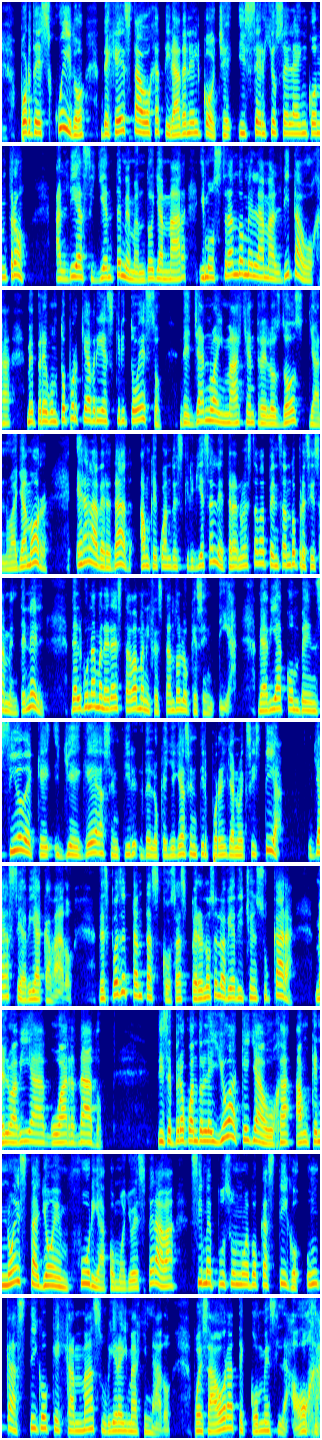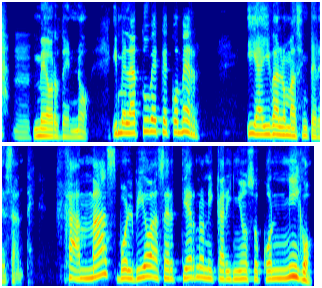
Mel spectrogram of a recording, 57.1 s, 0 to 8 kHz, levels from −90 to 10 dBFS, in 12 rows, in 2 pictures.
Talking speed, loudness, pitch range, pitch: 170 wpm, -22 LUFS, 165-220 Hz, 190 Hz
